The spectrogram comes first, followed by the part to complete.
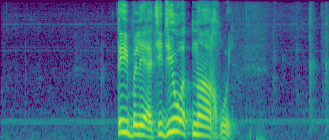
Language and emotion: Russian, angry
